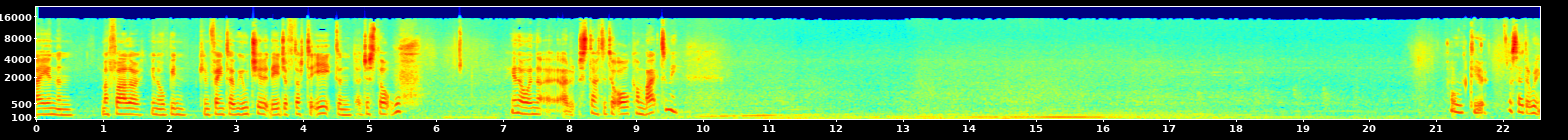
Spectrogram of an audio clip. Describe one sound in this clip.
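A woman speaks calmly and emotionally, close by.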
